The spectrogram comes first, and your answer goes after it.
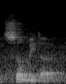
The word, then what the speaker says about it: Silmido: Silmido? Oh, sorry, my pronunciation. Silmido.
